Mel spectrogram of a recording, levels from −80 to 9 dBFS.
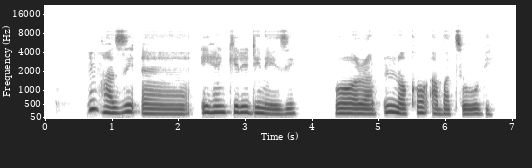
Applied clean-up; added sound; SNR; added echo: neural mask model DeepFilterNet 3.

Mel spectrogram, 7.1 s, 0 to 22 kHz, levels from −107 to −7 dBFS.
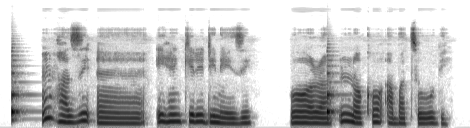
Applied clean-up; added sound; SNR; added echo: none; Bowed string instrument; 4 dB; none.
